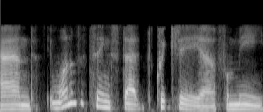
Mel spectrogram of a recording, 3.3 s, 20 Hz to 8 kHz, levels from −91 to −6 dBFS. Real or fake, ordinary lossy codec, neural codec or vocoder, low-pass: fake; AAC, 16 kbps; codec, 16 kHz, 0.9 kbps, LongCat-Audio-Codec; 7.2 kHz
